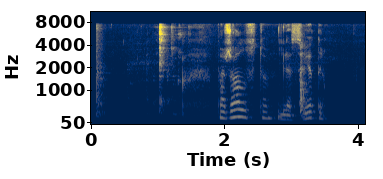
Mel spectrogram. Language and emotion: Russian, neutral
